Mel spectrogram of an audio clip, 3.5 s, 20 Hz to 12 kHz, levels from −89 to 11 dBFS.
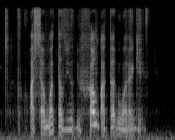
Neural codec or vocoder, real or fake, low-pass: autoencoder, 22.05 kHz, a latent of 192 numbers a frame, VITS, trained on many speakers; fake; 9.9 kHz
